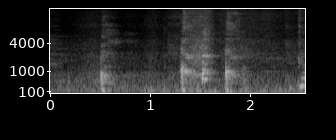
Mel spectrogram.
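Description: Four short, harsh coughs at irregular intervals from a child in a quiet room: an ordinary cough of a sick child.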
